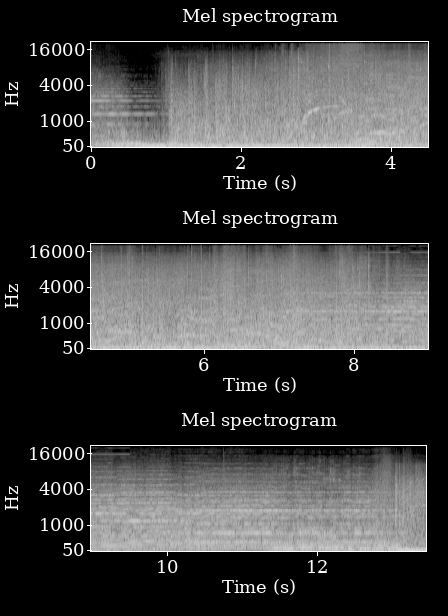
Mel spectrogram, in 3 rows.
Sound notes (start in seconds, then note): 2.7 screaming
